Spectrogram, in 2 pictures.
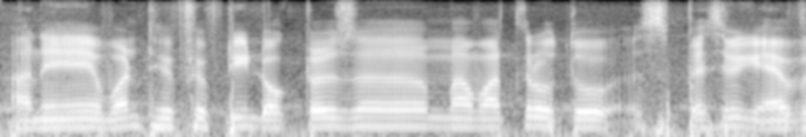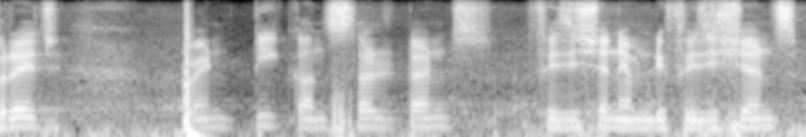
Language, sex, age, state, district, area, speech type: Gujarati, male, 18-30, Gujarat, Aravalli, urban, spontaneous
